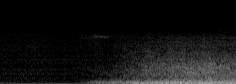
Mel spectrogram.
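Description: A car engine roars.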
